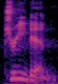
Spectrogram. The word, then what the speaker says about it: Drieden: spelled D R I E D E N, mm-hmm. and it rhymes with Sweden. – Okay, so it is the royal family of Drieden.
